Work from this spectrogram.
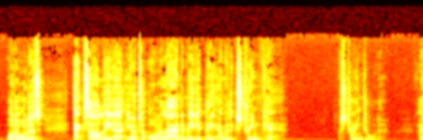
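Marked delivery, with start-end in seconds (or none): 0.1-0.6 loud, raised radio call. A narrator's reading. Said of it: "I called into my microphone". 1.1-4.3 loud, higher ground-control order; radio reply. A narrator's reading. Ground control answers over radio.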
